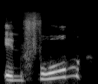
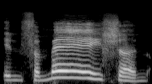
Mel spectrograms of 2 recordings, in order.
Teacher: how the word stress shifts when it's in a word family so inform on the second but information on the third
